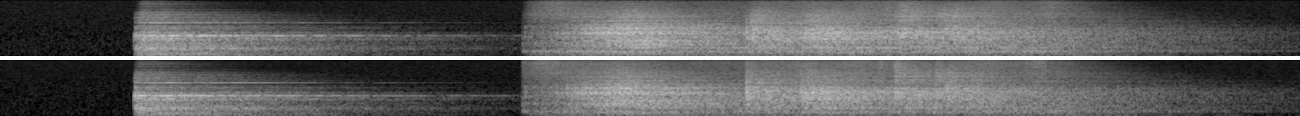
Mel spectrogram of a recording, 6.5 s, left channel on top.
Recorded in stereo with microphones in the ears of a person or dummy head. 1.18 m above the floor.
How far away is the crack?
About 2 m.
